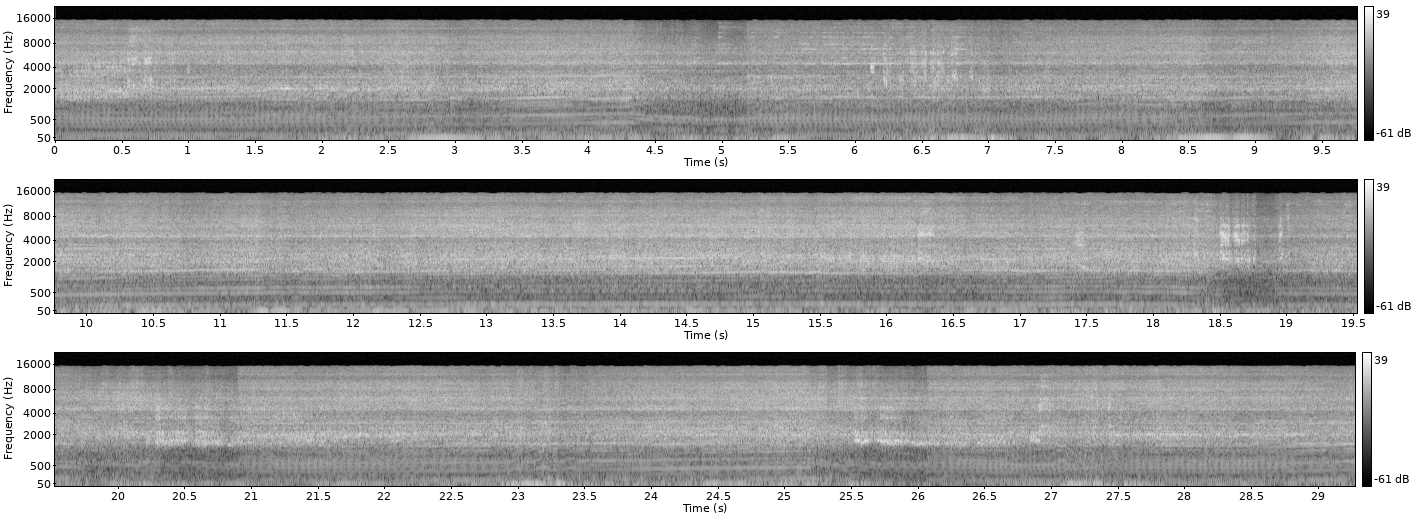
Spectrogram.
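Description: Racing kart's two-stroke engine heard from on board at racing speed. The revs climb along the straights and drop sharply under braking for the corners, with one long climb about halfway through before a sudden drop.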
